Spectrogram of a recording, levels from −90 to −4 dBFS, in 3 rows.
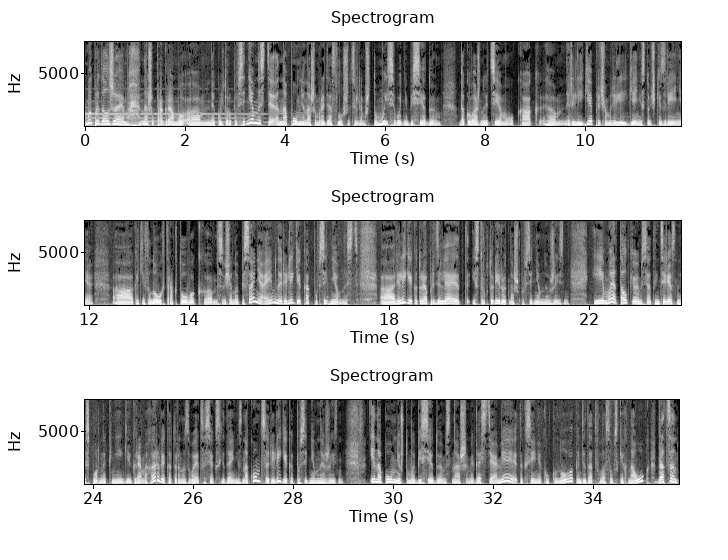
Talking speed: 140 wpm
